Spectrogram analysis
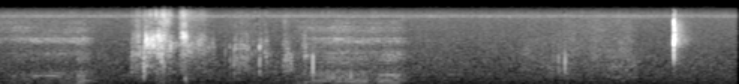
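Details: Light snoring: soft, rough, wheezy snore on one or two breaths in a quiet room, then a sharp click.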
